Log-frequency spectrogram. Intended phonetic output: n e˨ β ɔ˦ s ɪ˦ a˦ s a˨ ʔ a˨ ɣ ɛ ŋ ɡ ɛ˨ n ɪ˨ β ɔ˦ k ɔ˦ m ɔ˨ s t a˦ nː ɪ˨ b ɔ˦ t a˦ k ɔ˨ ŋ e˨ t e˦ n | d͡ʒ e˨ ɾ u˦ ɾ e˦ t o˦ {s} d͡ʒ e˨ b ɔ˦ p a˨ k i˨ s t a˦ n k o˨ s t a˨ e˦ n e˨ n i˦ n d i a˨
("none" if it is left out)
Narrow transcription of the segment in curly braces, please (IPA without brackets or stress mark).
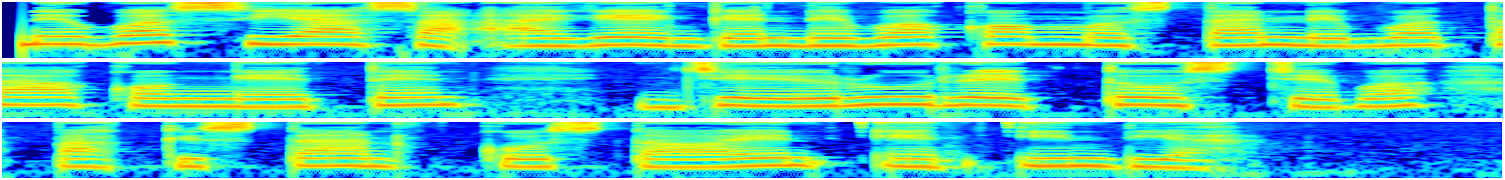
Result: s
